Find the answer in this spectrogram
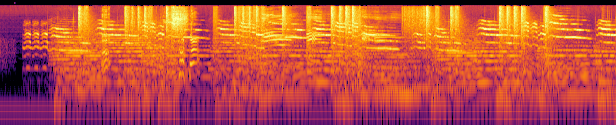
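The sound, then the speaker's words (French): A cat's meows are set along to a film theme tune, forming a loud, continuous melodic run of pitched meow notes with musical backing throughout. “Un chat qui chante le thème de Star Wars.”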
